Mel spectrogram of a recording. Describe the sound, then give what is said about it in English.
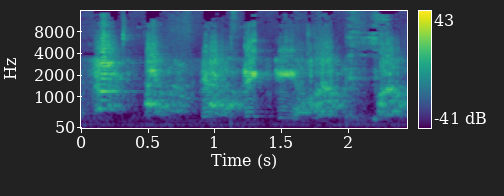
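Small dogs bark and yip in a household, a quick series of about five sharp, fairly loud bursts with barely a pause between them. “Oh, we got the dogs are attacking.”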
